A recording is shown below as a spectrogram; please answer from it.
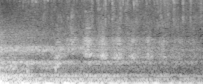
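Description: The fading tail of a loud trailer hit, with a run of quick, high, animal-like squeaks over it that die away with the echo.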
